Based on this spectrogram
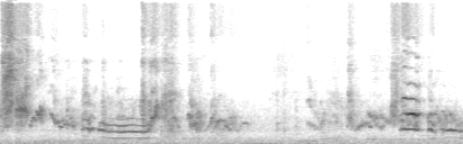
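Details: Cockatiel kept as a pet, saying good morning: bursts of raspy chirping open and close the passage, with a few thin sliding whistles between them and a quieter pause in the middle.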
